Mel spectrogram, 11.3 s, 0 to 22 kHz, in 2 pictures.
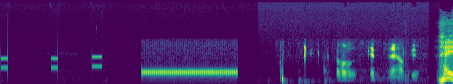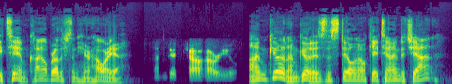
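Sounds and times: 
telephone dial tone: 0:01.2 - 0:03.0
speech: 0:04.2 - 0:11.2.

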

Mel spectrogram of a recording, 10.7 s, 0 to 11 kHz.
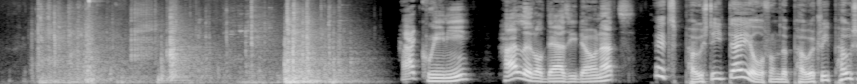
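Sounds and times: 
door latch rattling as someone arrives: 0:00.4 - 0:04.7
speech: 0:05.1 - 0:10.7.

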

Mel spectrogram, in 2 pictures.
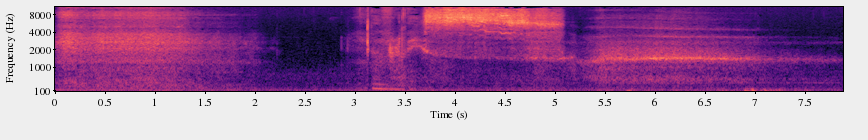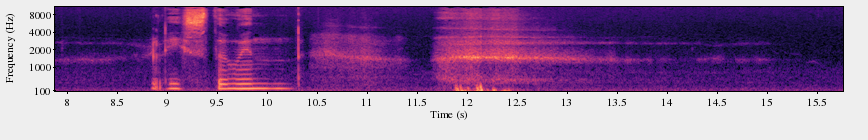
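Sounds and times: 
slow deep breathing in and out: 0:00.0 - 0:02.2, 0:05.1 - 0:08.8, 0:10.4 - 0:15.2
speech: 0:08.9 - 0:10.4.

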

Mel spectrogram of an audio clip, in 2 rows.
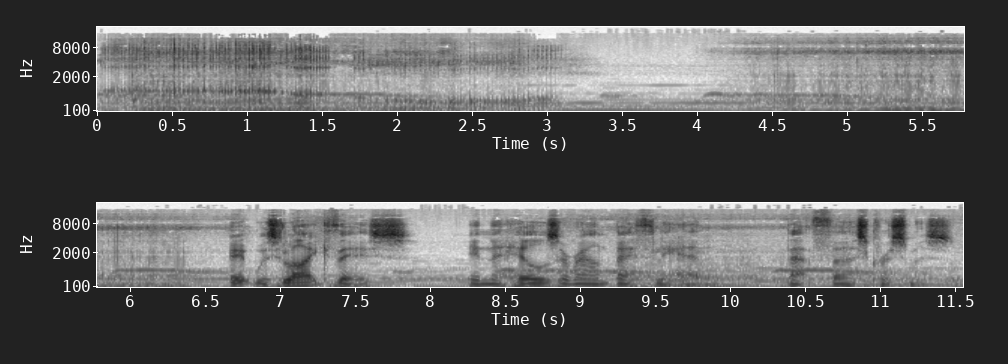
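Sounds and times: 
person imitating snoring: 0:00.0 - 0:03.2, 0:04.2 - 0:06.7, 0:08.9 - 0:10.6
speech: 0:06.7 - 0:11.5.

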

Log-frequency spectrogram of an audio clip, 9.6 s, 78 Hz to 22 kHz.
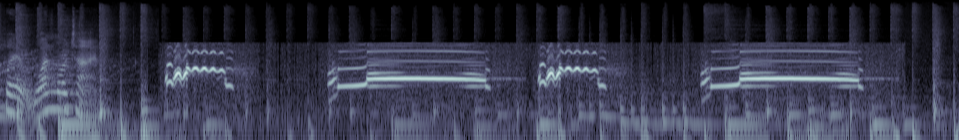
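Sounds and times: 
speech: 0:00.0 - 0:01.1
common loon calling: 0:01.6 - 0:09.0.

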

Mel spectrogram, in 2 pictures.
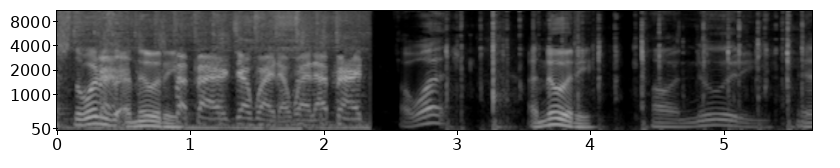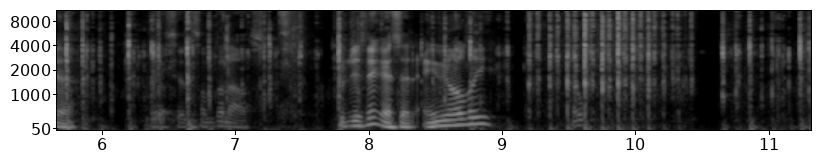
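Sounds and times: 
speech: 0:00.1 - 0:09.9
typing on a computer keyboard: 0:02.9 - 0:11.3.

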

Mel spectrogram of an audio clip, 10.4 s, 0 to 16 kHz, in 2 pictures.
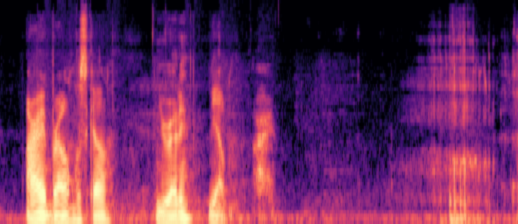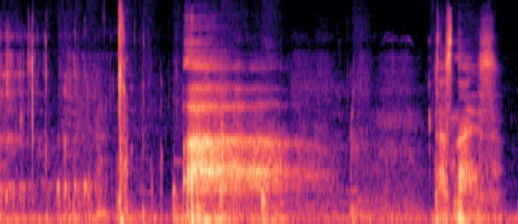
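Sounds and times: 
speech: 0:00.3 - 0:02.8
slurping tea: 0:04.1 - 0:06.8.

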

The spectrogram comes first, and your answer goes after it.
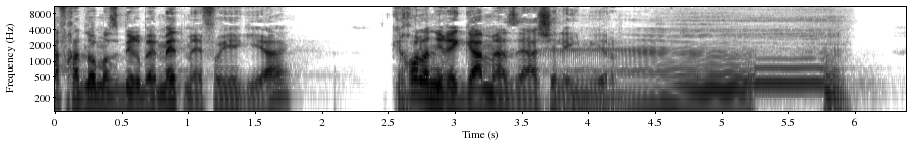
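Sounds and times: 
speech: 0:00.0 - 0:01.9, 0:02.5 - 0:04.4, 0:05.8 - 0:06.0
cow mooing: 0:03.9 - 0:06.0.

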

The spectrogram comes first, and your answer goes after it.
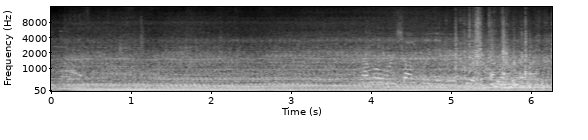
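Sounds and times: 
tractor engine idling: 0:00.0 - 0:06.2
apples loaded into a tractor bucket for cider presses: 0:03.8 - 0:06.2.

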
